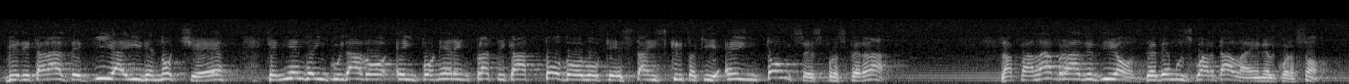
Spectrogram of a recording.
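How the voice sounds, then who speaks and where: A high-pitched man preaching with a very dark, mellow tone, speaking with a light tinge. He declaims emphatically to his congregation, and a faint hiss from an old recording sits beneath him. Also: dull audio. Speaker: evangelist preacher. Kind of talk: sermon.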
